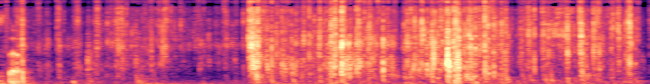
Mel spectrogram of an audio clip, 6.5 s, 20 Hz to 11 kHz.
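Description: A 1989-90 NBA Hoops trading card pack's wrapper crinkling as it is torn open, with a louder stretch of tearing and rustling about two and a half seconds in.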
